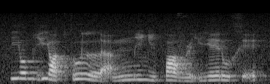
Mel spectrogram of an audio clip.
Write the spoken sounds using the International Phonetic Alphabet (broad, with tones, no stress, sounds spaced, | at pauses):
j o˦ b ḭ˦ j ɒ˨ t͡sʼ u˦ lː a̰˨ mː i˦ ʎ i˨ p ɒ˦˨ v ɭ ḭ˨ j e˦ ɾ u˨ x ḛ˦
